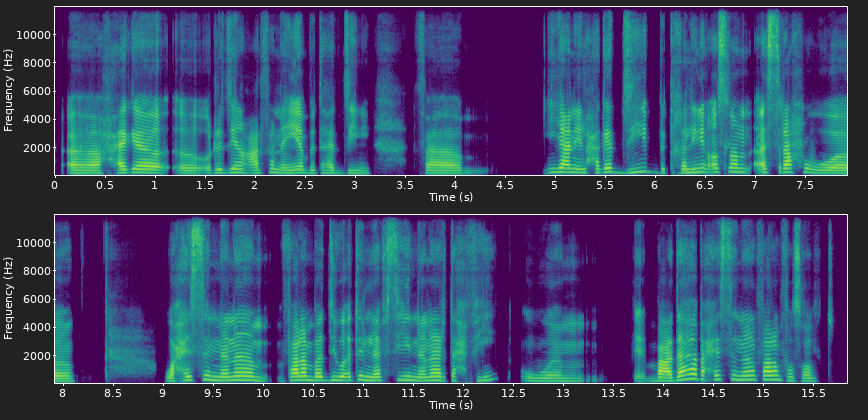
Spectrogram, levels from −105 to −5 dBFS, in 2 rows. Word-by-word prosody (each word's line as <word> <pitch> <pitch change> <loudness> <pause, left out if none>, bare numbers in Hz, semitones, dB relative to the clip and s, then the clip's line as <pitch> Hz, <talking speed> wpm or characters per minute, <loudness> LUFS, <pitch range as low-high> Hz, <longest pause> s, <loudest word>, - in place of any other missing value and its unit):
آآ 195 0 +2
حاجة 225 +1 +3
already 190 +5 -5
أنا 240 -1 +1
عارفة 220 +4 -3
إن 225 - -7
هي 200 +4 +2
بتهدّيني، 195 -3 -9 0.5
فيعني 190 +5 -2 1.0
الحاجات 245 +4 0
دي 240 +6 -6
بتخلّيني 240 +3 -2
أصلًا 270 0 0
أسرَح 265 +3 +2
و 195 -5 0 1.0
وأحس 255 +4 0
إن 265 -5 -1
أنا 260 -2 +2 0.2
فعلًا 260 +3 +5
بادّي 255 0 0
وقت 255 +3 0
لنفسي 255 +1 -2
إن 245 -3 -3
أنا 245 +3 +2
أرتاح 250 0 -4
فيه، 245 +4 -11 0.3
وامم 205 -2 -9 0.6
بعدها 235 +9 +6
باحس 300 0 -3
إن 290 -2 -4
أنا 295 +1 0
فعلًا 300 0 +3
فصلت. 215 -6 -8
235 Hz, 125 wpm, -24 LUFS, 205-265 Hz, 1.0 s, بعدها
